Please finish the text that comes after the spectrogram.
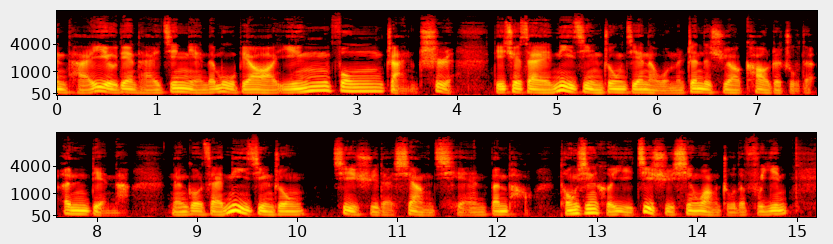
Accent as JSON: {"language": "Chinese", "country": "China", "said": "那么可能在我们中国人的观念里面呢，我们会觉得哎呀，这些是所谓的教会的领袖负责人。"}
